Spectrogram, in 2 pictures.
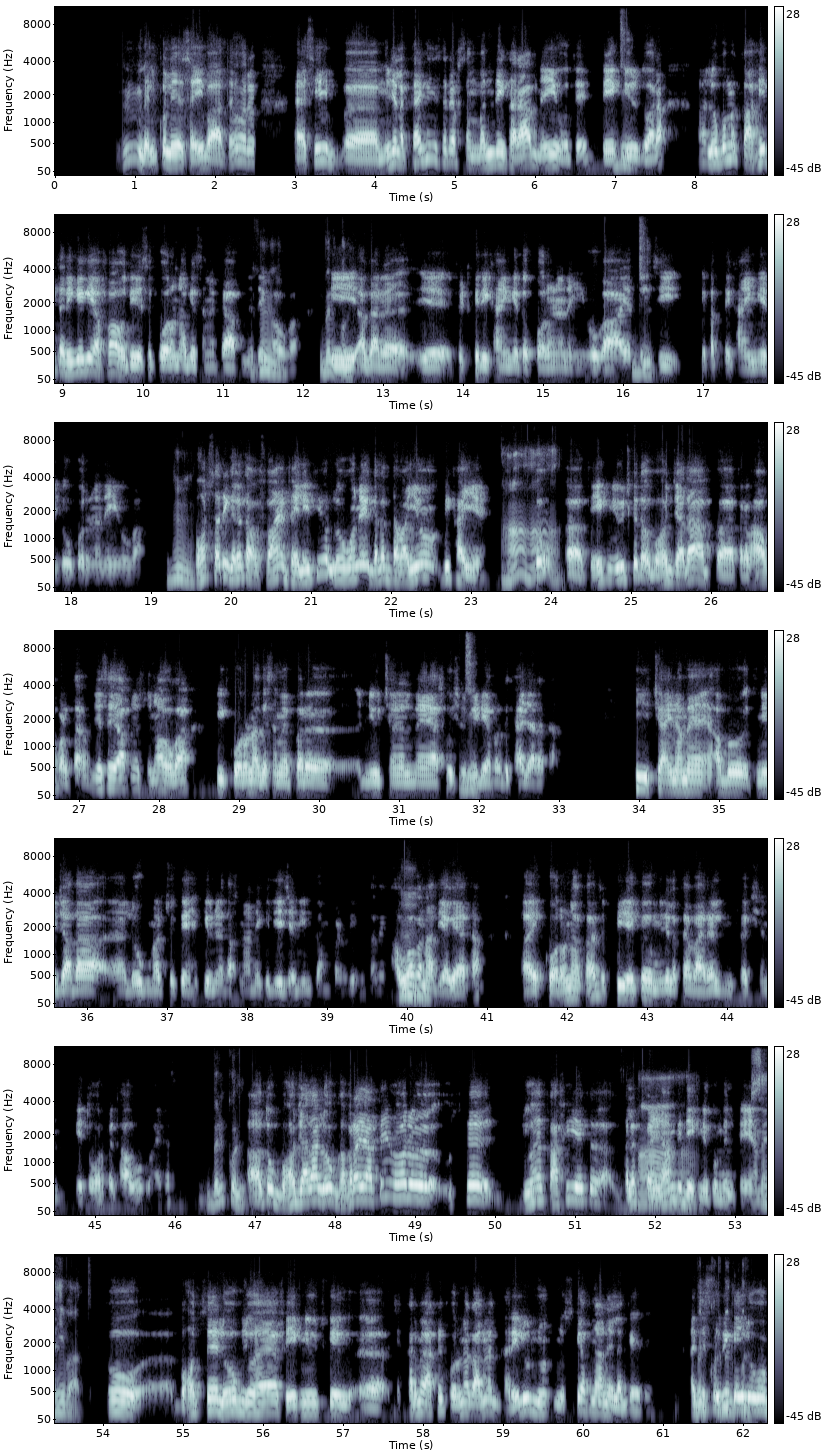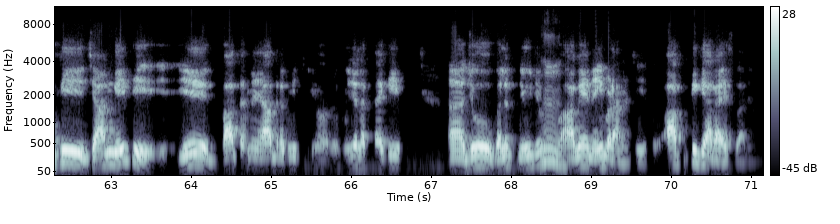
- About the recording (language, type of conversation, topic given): Hindi, unstructured, फेक न्यूज़ का समाज पर क्या प्रभाव पड़ता है?
- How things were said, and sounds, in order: distorted speech; static; in English: "फेक न्यूज़"; mechanical hum; in English: "फेक न्यूज़"; in English: "न्यूज़"; tapping; in English: "फेक न्यूज़"; in English: "न्यूज़"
